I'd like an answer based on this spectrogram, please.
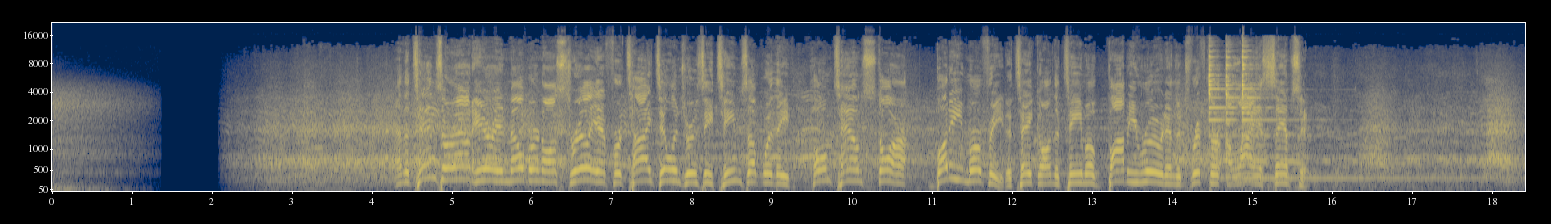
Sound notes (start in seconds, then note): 2.3 fans chanting; 14.4 bell; 16.3 fans chanting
